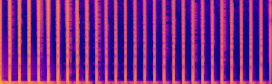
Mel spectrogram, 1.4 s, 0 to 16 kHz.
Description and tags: APC-LowClicker1
noise, Lo-Fi, glitch, APC, drone, diy, Atari-Punk-Console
